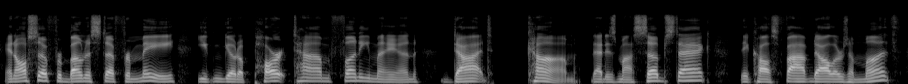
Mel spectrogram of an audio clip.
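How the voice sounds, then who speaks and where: A man's voice: mid-range voice, a little slow, fairly bright tone, clean tone, no room sound, clean studio sound. A man with a blocked, congested nose and short breath, hosting a podcast in a casual, profane, bantering way. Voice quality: congested, stuffed-nose sound from allergies. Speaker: podcast host. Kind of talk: casual comedic podcast talk, reading listener mail aloud.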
